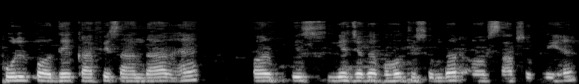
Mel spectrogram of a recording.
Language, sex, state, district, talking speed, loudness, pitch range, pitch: Hindi, male, Uttar Pradesh, Gorakhpur, 145 wpm, -18 LUFS, 160-180 Hz, 170 Hz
